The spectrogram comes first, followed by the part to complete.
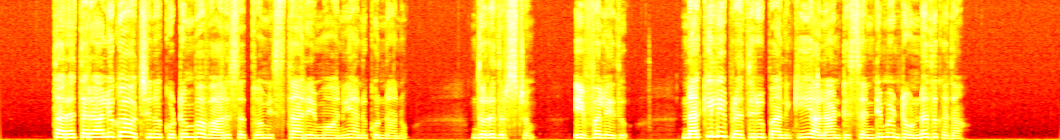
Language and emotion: Telugu, sad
